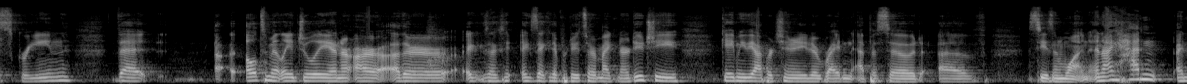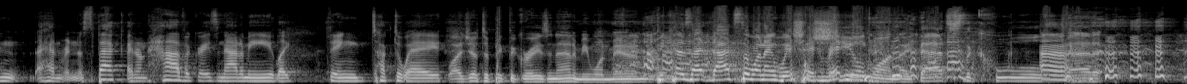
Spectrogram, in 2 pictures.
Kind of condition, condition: setting, busy venue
